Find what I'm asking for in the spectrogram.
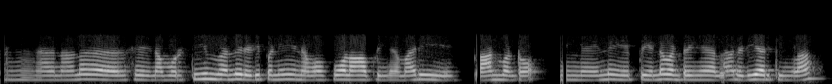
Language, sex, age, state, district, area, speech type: Tamil, female, 18-30, Tamil Nadu, Erode, rural, conversation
